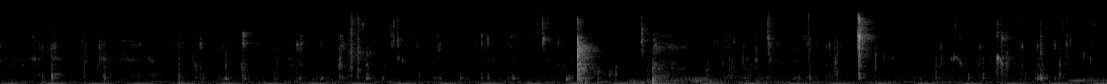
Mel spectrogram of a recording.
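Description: A person chewing chicken wings, with irregular wet mouth clicks and smacks. A few louder smacks stand out about six and eight and a half seconds in.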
